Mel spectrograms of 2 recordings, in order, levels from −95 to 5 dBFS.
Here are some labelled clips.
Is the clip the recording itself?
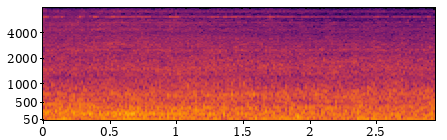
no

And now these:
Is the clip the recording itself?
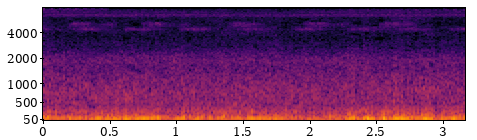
no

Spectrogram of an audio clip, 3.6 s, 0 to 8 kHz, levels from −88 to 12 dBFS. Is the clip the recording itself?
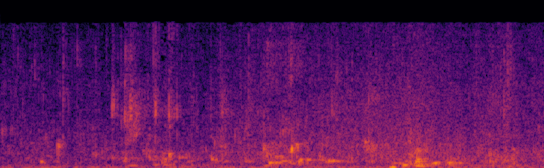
yes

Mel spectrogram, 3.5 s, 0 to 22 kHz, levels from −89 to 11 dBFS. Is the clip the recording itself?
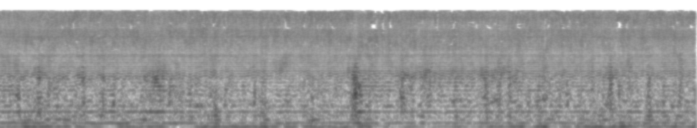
no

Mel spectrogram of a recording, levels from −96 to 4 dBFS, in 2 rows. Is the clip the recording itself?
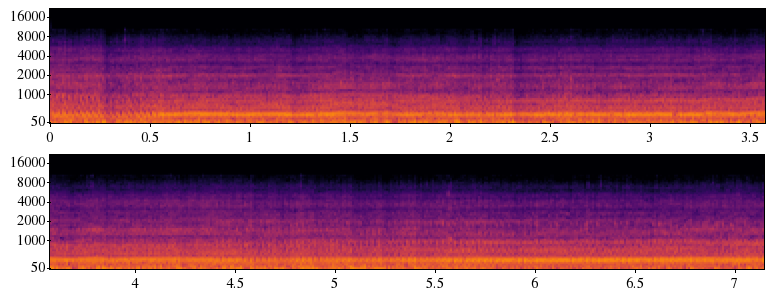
no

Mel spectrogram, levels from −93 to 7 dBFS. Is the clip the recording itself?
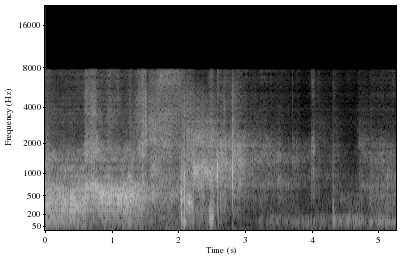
no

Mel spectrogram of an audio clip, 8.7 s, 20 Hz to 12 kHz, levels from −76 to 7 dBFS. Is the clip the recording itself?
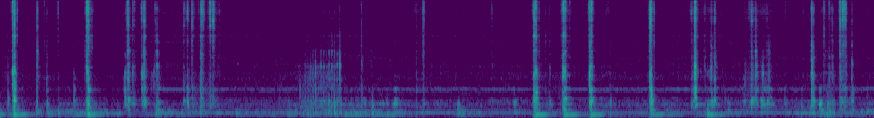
no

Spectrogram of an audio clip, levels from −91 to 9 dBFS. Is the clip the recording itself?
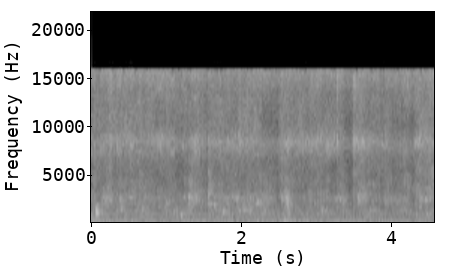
no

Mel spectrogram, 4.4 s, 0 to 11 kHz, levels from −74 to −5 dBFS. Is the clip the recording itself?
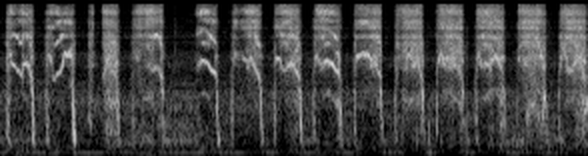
no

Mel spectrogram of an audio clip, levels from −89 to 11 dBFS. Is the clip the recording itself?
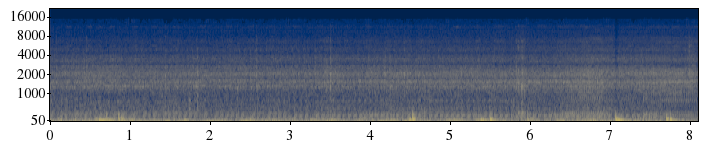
yes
